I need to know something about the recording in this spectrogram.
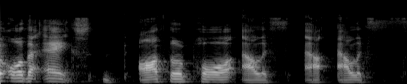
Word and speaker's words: Alexakis: Arthur Paul Alexakis. Alex, I always throw another syllable in there. Alex Kakis.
